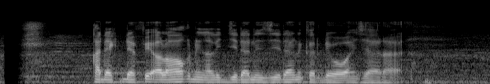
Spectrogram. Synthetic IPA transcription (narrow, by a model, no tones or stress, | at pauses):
kadɛk̚dɛfiʔɔlɔɦɔk̚niŋalid͡ʒidanid͡ʒidankɨrdiwawaɲt͡ʃaɾa̰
